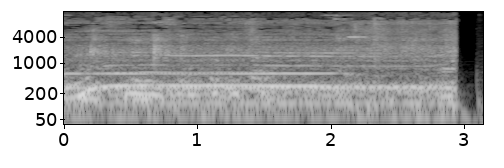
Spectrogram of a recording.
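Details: Adult voice, sustained vowel; breathy voice from vocal fold atrophy (bowing).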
